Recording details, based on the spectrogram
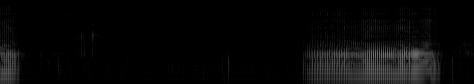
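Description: A French Bulldog gives a long, loud, rattling snore in a quiet room.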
